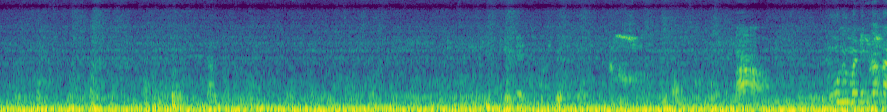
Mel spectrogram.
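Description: A train rumbles past with steady low clatter and brief squealing tones, while people talk nearby over the noise.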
